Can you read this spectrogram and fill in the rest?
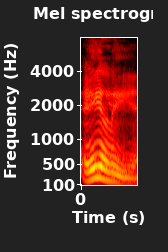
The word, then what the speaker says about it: Eli: In Aramaic, it's Eli, it's my God.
